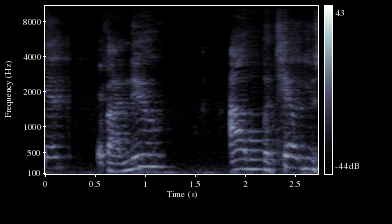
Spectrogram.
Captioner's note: laughing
